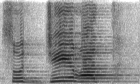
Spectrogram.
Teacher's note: ایک تو سین میں صاد کی آواز نہ آئے، دوسرا را کو موٹا کرنا ہے. را کو موٹا کرنے کے چکر میں اکثر تا بھی موٹی ہو جاتی ہے.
